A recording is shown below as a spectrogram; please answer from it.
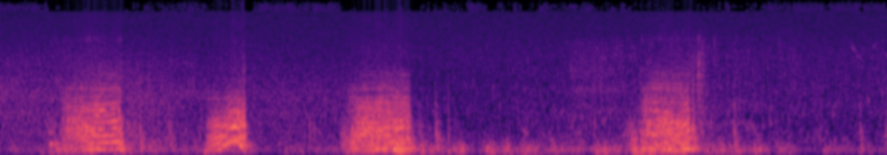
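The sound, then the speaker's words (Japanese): A wooden oar creaks as a river boat descends through Tenryu Gorge in Nagano, in a valley of autumn leaves. Four loud, evenly spaced creaking strokes stand out against a constant low rush of water and wind. “流れに乗った船は船頭さんが操る炉の音を紅葉の谷間に響かせながら下っていきます。”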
